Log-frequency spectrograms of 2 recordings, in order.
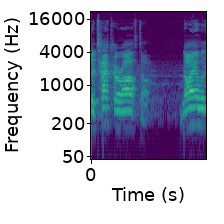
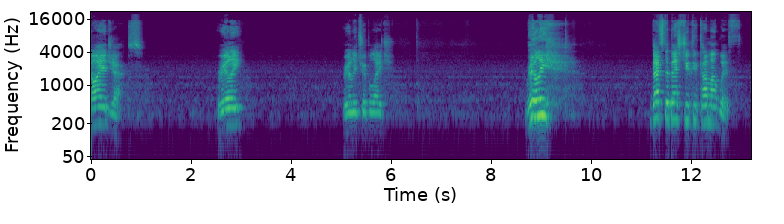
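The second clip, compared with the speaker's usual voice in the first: unhappy, displeased tone. Opening a review, complaining to Triple H, not very happy. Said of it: "by the tone of my voice, you can tell I'm not very happy".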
